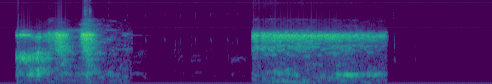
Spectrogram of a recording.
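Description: Magic spell effects crackle and whoosh in short bursts.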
